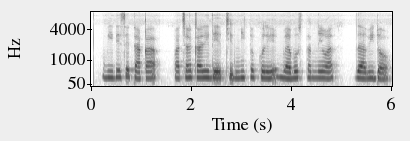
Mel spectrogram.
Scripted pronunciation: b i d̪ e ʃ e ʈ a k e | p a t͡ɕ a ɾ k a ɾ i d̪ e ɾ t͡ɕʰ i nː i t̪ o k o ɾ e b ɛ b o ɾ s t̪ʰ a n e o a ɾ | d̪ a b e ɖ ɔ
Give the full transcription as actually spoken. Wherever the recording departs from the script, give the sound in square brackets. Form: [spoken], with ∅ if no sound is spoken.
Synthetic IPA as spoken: b i d̪ e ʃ e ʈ a k [a] | p a t͡ɕ a ɾ k a ɾ i d̪ e ɾ [t͡ɕ] i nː i t̪ o k o ɾ e b ɛ b o [∅] s t̪ʰ a n e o a ɾ | d̪ a b [i] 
